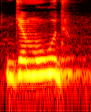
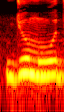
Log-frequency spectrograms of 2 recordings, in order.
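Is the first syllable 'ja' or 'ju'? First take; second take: ja; ju. First: The first syllable has an 'a' vowel. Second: The first syllable has a 'u' vowel. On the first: The speaker calls it wrong. "ज़बर नहीं आएगी" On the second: The speaker calls it right. "सही तलफ़ुज़ है इसका जुमूद"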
